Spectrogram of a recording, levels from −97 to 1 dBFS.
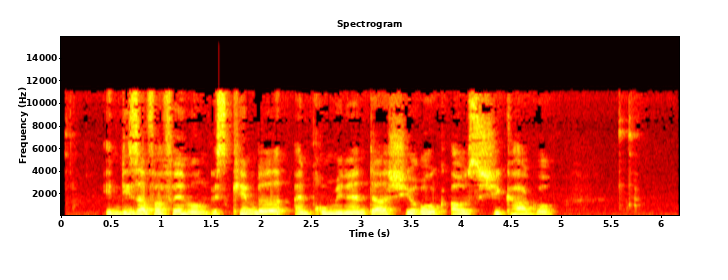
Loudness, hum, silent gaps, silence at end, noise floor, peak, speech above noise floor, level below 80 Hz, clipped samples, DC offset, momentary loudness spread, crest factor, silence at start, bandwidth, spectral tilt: -13 LUFS; none; none; 0.45 s; -48 dBFS; 0 dBFS; 36 dB; -44 dBFS; under 0.1%; under 0.1%; 6 LU; 14 dB; 0.45 s; 11.5 kHz; -4.5 dB/octave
